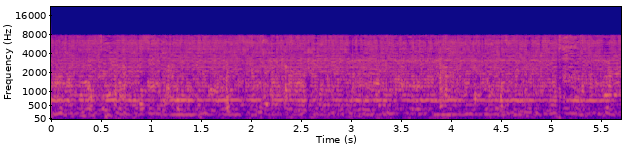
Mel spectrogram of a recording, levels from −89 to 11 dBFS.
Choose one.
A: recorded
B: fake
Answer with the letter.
B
